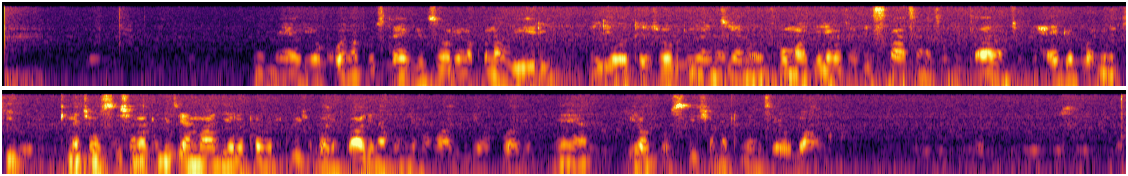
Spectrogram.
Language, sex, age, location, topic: Swahili, male, 25-35, Dar es Salaam, agriculture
